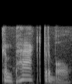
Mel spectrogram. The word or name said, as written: compactible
